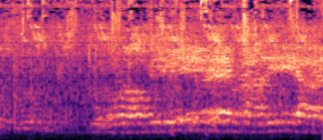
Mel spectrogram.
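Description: A group of voices chanting a religious hymn together, slow sustained notes with a short lull about a second in before the chant swells again.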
